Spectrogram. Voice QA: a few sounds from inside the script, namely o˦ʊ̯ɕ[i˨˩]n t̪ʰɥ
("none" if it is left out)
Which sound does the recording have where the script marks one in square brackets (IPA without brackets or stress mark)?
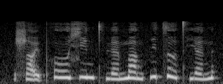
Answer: i˦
